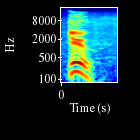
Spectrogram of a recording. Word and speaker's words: doux: Now, the thing, deux, much better. – Deux. Got to make sure, just like the morning dew. Same thing. And it's spelled D-O-U-X. – Correct.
